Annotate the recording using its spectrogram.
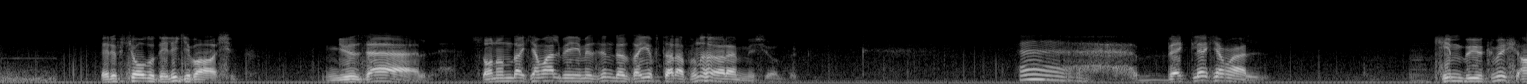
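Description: A man speaks firmly nearby.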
